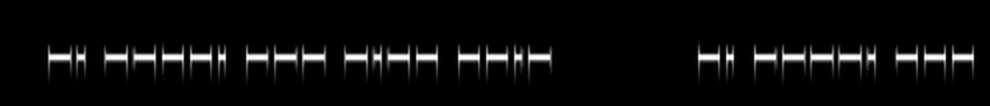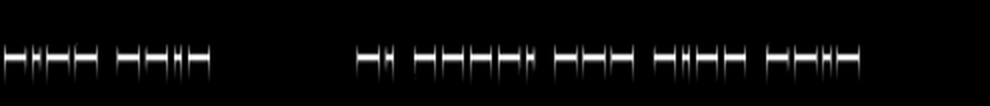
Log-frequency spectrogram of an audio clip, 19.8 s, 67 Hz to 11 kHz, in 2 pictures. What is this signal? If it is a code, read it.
Morse code, heard as a keyed tone, about 17 wpm, 700 Hz. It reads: N9OYQ N9OYQ N9OYQ
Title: USA Call Signs - 5 Characters - Repeated 3x - 17wpm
